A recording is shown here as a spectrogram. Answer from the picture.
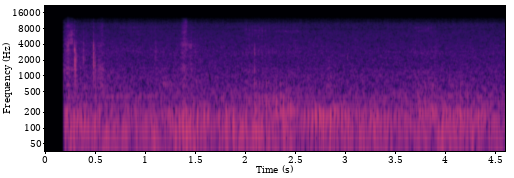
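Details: Domestic cat by its new scratching post, purring steadily as a continuous low rumble, with a few faint clicks early on.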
